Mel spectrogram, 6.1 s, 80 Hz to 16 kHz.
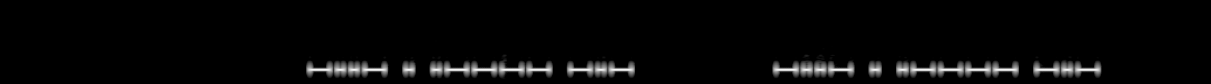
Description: Morse code, heard as a keyed tone, about 36 wpm, 700 Hz. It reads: XE1K XE1K
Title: DXCC-100 Call Signs - 4 Characters - Repeated 2x - 35wpm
